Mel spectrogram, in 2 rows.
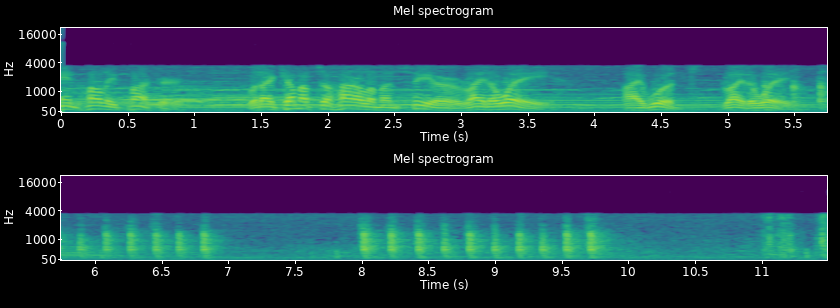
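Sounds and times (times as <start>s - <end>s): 
speech: 0.0s - 5.9s
knocking on a door: 5.5s - 7.0s, 7.9s - 9.9s.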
